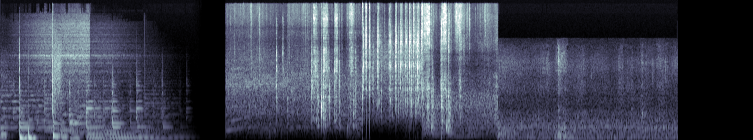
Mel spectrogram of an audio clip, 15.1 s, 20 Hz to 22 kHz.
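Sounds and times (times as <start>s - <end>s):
music: 0.0s - 3.9s
workshop background noise: 4.5s - 10.0s
sheet metal clicking and clattering: 6.2s - 10.0s.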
